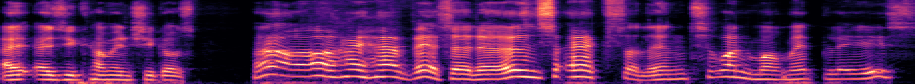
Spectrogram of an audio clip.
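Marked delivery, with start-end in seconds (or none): 1.6-5.7 put-on high, slow, old elven grandmother voice. Voicing an old elven woman greeting visitors: grandmotherly old elven woman voice. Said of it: "the grandmotherly type".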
